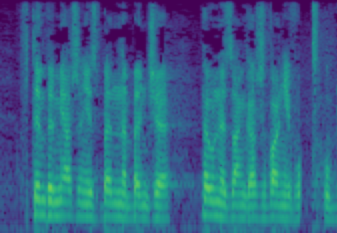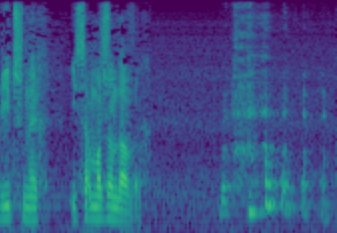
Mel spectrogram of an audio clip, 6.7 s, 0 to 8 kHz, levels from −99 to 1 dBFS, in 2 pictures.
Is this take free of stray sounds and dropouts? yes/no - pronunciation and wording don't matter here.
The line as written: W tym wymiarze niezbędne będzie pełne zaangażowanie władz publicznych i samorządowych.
no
